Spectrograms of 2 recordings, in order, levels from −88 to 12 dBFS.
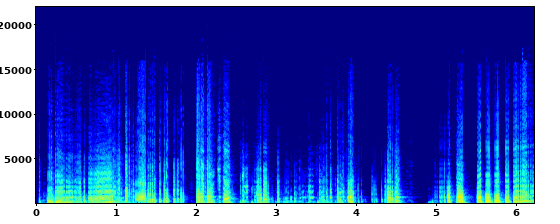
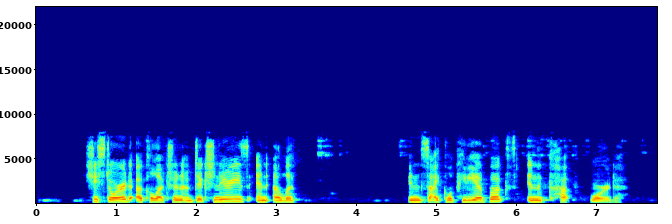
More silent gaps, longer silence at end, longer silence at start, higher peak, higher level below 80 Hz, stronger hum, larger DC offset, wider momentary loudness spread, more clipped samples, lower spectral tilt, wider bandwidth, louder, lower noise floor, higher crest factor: neither; second, 0 s vs 0.45 s; second, 0.05 s vs 0.65 s; second, -8 dBFS vs -2 dBFS; first, -50 dBFS vs -66 dBFS; neither; neither; first, 14 LU vs 9 LU; neither; first, -5.5 dB/octave vs -3.5 dB/octave; first, 16.5 kHz vs 7.8 kHz; second, -32 LUFS vs -16 LUFS; second, -54 dBFS vs -73 dBFS; first, 24 dB vs 14 dB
